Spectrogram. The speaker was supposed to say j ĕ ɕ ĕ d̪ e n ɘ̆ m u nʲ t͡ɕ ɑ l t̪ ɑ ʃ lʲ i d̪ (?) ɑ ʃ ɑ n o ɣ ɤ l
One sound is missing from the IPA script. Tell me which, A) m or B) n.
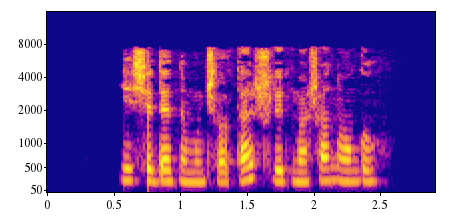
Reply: A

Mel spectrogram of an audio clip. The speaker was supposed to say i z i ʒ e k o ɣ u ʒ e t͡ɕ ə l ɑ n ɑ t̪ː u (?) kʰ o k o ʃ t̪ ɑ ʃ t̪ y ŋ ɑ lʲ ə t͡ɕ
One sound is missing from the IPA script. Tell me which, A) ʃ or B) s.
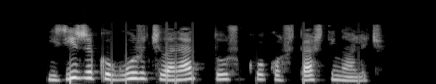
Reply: A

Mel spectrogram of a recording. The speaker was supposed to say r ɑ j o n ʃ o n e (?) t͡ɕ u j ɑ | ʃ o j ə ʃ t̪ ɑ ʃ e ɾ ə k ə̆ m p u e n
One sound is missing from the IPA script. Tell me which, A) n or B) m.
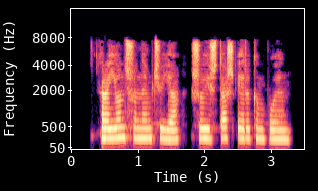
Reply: B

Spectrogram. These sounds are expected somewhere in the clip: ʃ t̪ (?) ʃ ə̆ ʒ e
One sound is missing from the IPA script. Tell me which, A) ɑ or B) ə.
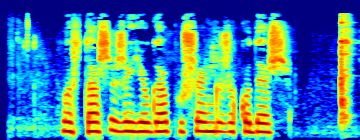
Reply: A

